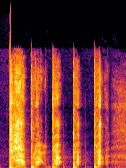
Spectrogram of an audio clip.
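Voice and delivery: quick, sharp "pop" noises; imitated popping sparks. Storyteller imitating sparks from a panel, sharp popping noises. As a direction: mimic sparks going off. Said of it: "we started seeing pops".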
